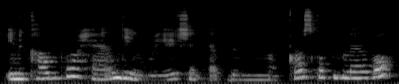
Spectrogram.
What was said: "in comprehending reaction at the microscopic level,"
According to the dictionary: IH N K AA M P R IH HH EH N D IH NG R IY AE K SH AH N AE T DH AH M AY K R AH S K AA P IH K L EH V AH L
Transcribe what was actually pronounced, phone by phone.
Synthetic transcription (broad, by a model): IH N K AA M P IH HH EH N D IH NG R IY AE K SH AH N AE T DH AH M AY K R AH S K AA P IH K L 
